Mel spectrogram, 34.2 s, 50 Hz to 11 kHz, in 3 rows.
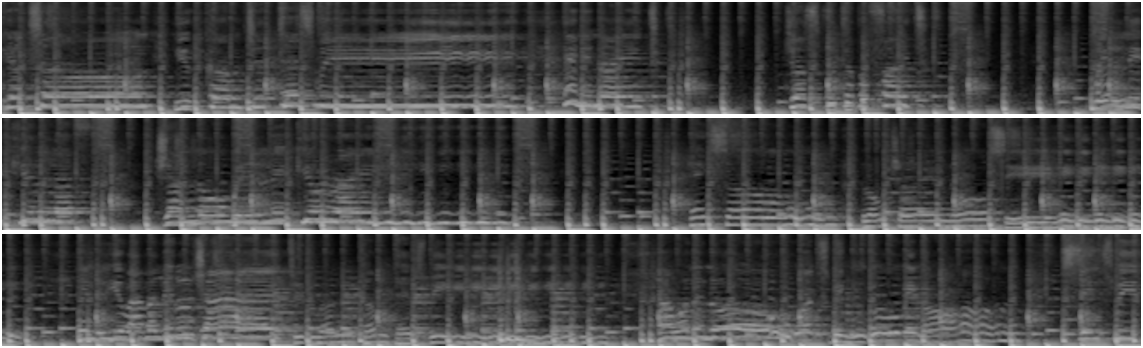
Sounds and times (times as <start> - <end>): Music: 0.0 - 34.1.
